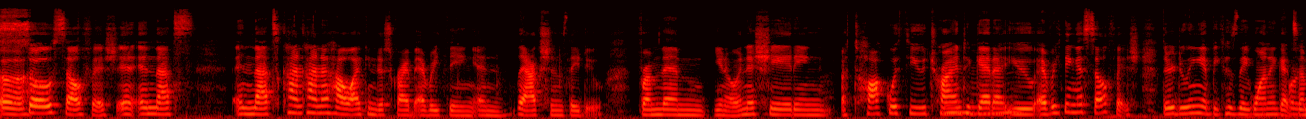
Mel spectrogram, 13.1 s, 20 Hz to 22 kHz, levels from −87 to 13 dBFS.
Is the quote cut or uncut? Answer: cut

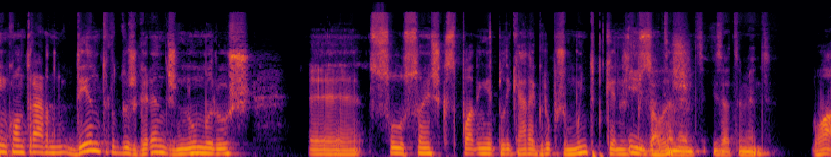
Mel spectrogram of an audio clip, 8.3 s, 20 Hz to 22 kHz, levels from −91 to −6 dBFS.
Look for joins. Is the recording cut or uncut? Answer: uncut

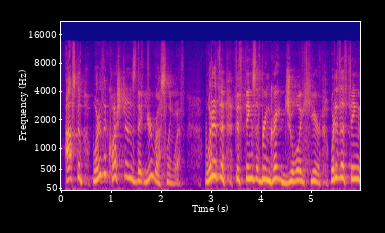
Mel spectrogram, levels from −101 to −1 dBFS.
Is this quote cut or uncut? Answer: uncut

